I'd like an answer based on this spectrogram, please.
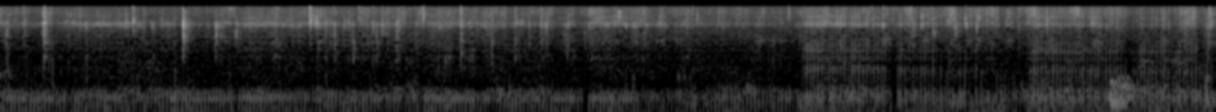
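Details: Nursing her kittens, the hairless Don Sphynx mother Pūkė Chalisa purrs in a continuous low throb, soft and even, overlaid by faint ticking, rustling and a few sharp little clicks.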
